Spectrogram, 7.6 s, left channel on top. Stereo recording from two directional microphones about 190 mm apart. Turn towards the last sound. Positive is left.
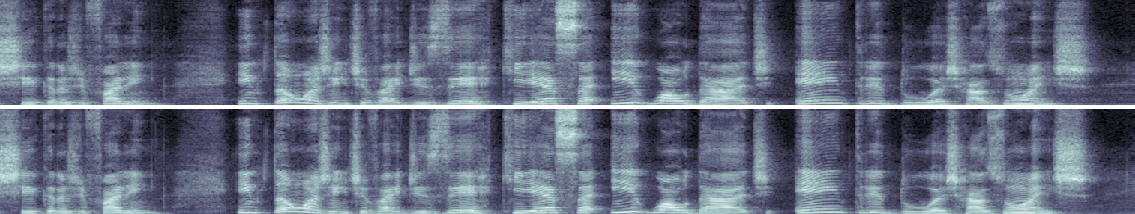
turn(degrees=-45)  # may be behind; listen again after turning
